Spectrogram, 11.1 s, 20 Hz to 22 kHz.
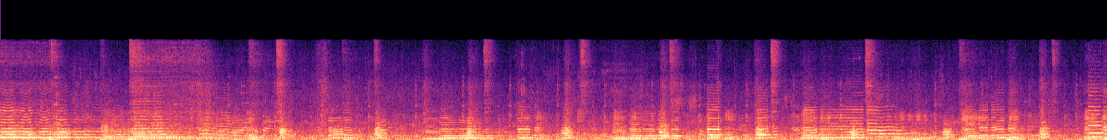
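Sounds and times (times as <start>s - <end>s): brass band playing: 0.0s - 11.0s
people talking: 0.0s - 11.0s
trombone notes: 0.0s - 11.0s.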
